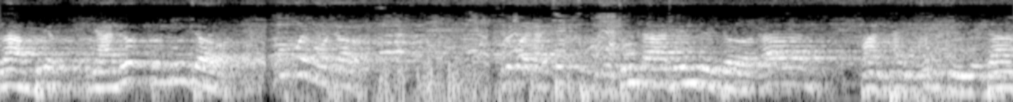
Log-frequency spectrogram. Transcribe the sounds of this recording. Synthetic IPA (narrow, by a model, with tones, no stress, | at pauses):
laː˨˩mvi˨˩ək̚ɲaː˨˩nɨ˦˥ək̚ɗɨ˧mu˧nt͡ɕəː˨˩ɗu˨˦˥t̚mɨ˧˩jmo˨˩t̚zəː˨˩ | kɨ˧vɔ̰˧˨jlaː˨˩t͡ɕɨ˧ŋt͡ɕʊ˨˩ŋ͡mku˧˩ət͡ɕʊ˨˦ŋ͡mt̪aː˧ɗe˨˦nvɨ˨˩˨zəː˨˩ɗa̰ː˧˥ | hwaː˨˩nt̪ʰa˨˩jŋ̟t͡ɕɔ˧ŋ͡mzi˨˩ŋɨ˨˩ə˨jt̪aː˧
